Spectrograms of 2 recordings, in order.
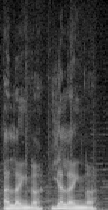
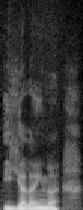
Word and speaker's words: Elena: And his film is called Yelena. It's spelled Elena, but it's said Yelena.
